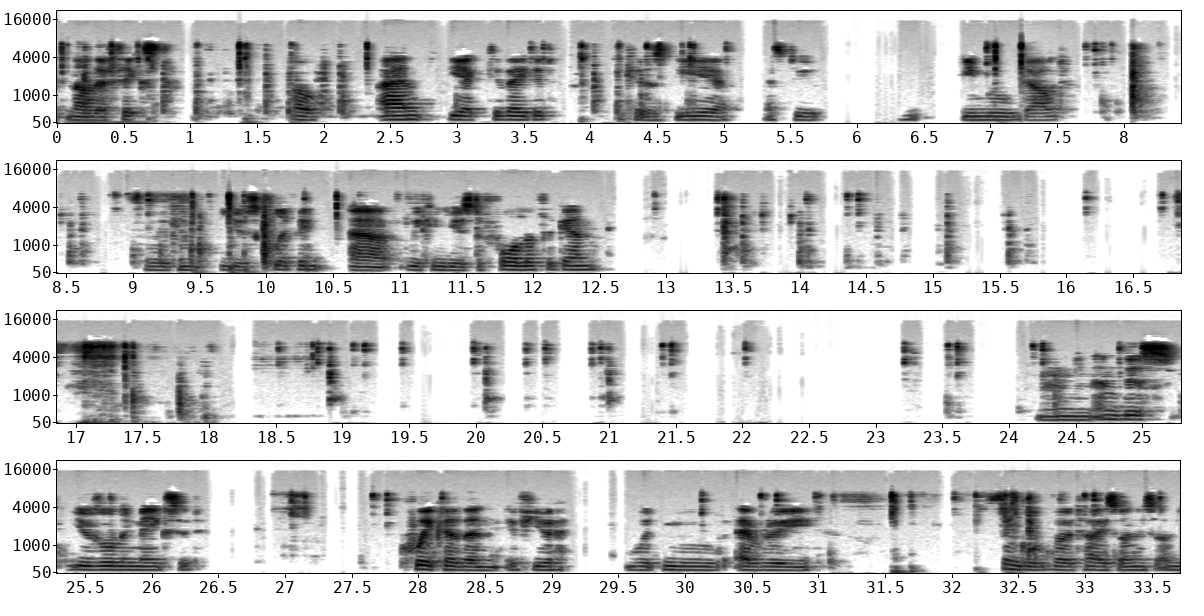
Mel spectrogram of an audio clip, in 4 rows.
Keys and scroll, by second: 9.6 o, 17.1 1, 31.5 o.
